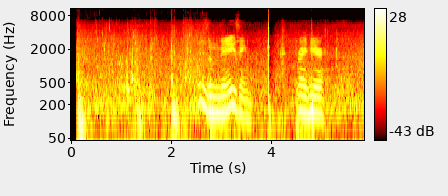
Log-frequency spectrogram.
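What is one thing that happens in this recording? Small waves lap and splash against a kayak outdoors.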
